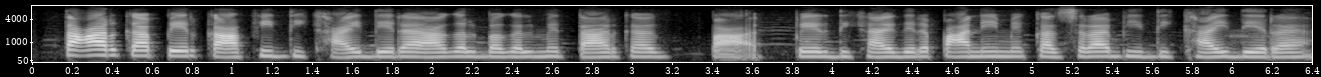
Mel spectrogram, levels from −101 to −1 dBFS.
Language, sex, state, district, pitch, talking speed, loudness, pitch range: Hindi, female, Bihar, Purnia, 210 Hz, 245 wpm, -24 LUFS, 200-220 Hz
